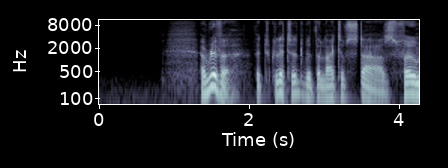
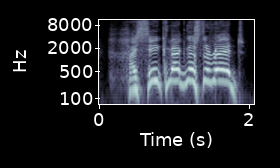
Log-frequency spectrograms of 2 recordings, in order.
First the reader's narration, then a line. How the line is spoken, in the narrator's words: shouted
